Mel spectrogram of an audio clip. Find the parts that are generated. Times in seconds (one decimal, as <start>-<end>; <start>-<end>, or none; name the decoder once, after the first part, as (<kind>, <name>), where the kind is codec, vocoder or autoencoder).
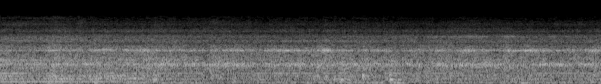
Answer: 4.0-4.5 (autoencoder, DAC-VAE)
